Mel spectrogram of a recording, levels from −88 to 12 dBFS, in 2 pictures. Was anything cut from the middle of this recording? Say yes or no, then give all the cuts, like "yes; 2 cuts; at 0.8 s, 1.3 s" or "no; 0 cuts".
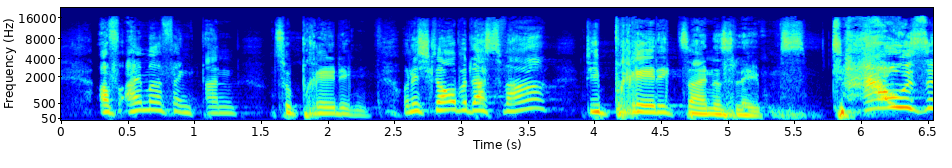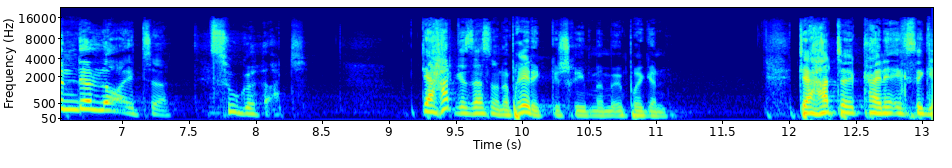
yes; 4 cuts; at 1.1 s, 5.7 s, 7.6 s, 9.5 s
